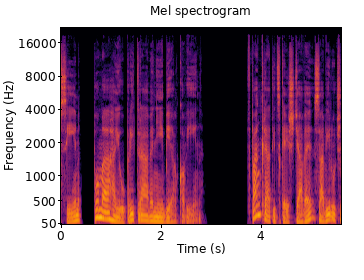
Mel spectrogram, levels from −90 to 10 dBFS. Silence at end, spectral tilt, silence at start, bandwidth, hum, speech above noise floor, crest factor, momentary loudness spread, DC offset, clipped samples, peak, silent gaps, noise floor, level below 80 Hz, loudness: 0 s; -5.5 dB/octave; 0 s; 18.5 kHz; none; over 75 dB; 14 dB; 12 LU; under 0.1%; under 0.1%; -2 dBFS; 0.47-0.67 s, 2.94-3.71 s; under -90 dBFS; -34 dBFS; -16 LUFS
